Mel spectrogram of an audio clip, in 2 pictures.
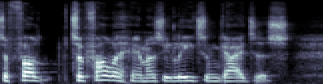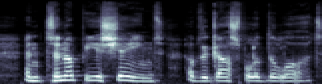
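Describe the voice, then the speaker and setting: A man with a high pitch and a Liverpool accent, fairly even intonation and a moderate pace. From Liverpool, England. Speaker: evangelist. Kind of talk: personal testimony to camera. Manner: casual, conversational.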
